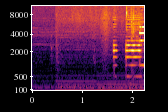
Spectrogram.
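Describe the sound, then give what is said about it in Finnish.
A phone ringtone starts near the end, bright electronic tones chiming in short melodic bursts over a steady low hum, growing louder, with no one talking. “nyt se Jaska soittaa. Vastataanpa puhelimeen tästä.”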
